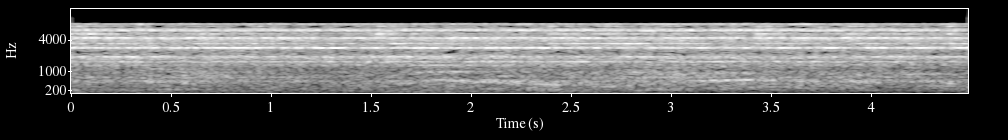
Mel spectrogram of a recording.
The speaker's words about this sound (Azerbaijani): Zəng çalınır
